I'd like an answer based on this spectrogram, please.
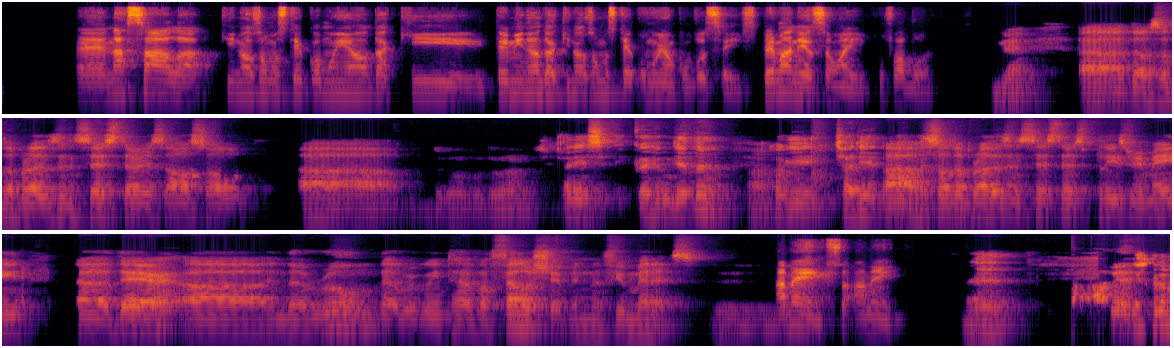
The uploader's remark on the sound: zoom meeting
